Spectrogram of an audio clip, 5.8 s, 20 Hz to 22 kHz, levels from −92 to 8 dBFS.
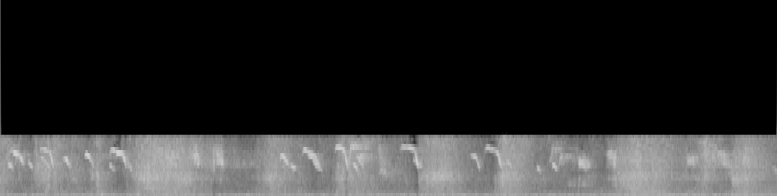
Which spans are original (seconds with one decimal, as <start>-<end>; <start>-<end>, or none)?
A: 0.0-1.0; 2.0-4.3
